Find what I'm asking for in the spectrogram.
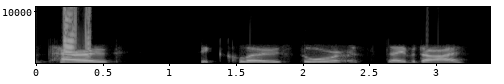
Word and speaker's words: Paracyclosaurus davidi: is a Paracyclosaurus davidi.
